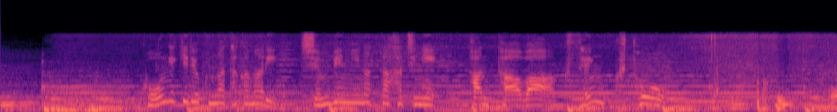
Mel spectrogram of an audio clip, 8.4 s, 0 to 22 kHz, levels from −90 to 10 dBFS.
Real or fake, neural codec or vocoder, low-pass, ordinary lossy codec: real; none; 7.2 kHz; none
